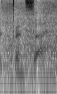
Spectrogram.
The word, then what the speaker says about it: Chintsa: So Sensa West is part of the Sensa area. Um it's officially spelled CH I N T SA. So, Flinsa is the closer pronunciation with a click and it is probably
